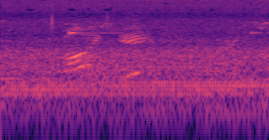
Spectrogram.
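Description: Distant voices of players calling out across a cricket ground in short rising shouts, over a steady low hum.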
